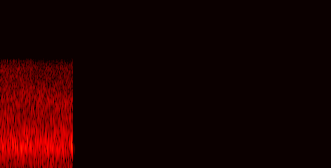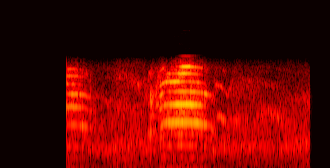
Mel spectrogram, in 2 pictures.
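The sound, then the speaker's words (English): Kittens of a nursing mother cat meow in a high, wavering cry that swells and fades over a few seconds, fairly clear above a soft background hiss, following a short burst of noise and a silent gap. “I hear some kitties.”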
